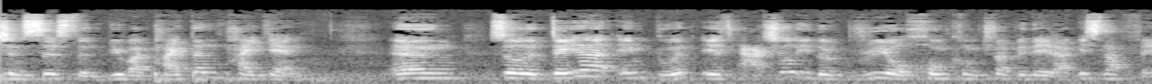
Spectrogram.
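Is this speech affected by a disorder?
No.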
